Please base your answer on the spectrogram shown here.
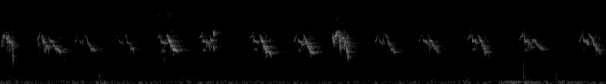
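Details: Pet budgerigars chirping continuously: a regular series of short down-slurred, slightly buzzy chirps, roughly two per second, with a faint low background hum.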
